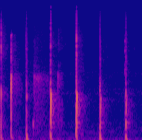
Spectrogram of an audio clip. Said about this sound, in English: Good job, buddy. Good job. Yay. You deserve some applause.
